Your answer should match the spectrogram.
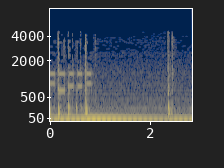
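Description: A telephone line clicks with a hook flash, then three quick touch-tone beeps sound. A steady line hum fills a short pause before one more click and tone.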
